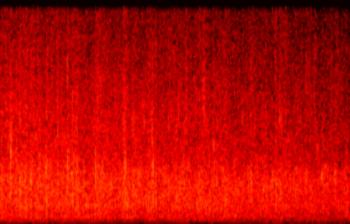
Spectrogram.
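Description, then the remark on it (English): An audience claps their hands together, a dense, steady wash of many overlapping claps at even loudness for the whole stretch, with no voices standing out. “Clap your hands and say, "I believe that. I receive that in Jesus' name."”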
